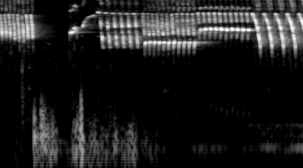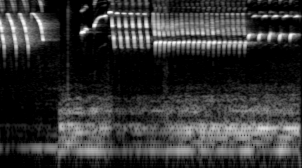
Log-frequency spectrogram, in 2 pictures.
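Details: Kenari Nusantara canary singing nonstop 'gacor' song, offered as master training for birds that have gone quiet. Bright rapid trills alternate with series of down-slurred whistled notes and buzzy rolls. A low hum runs underneath in the second half.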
